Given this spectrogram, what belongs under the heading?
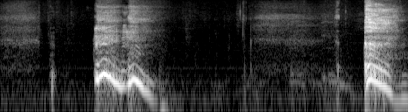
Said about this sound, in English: I'm making you clear your throat now.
